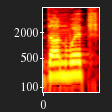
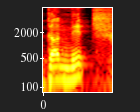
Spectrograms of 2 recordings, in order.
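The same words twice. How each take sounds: First: The W in the middle is pronounced. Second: The W in the middle is silent. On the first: "everyone in this movie gives it the W" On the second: "it is the silent W sound"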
